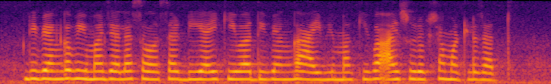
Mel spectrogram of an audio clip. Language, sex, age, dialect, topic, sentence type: Marathi, female, 51-55, Northern Konkan, banking, statement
